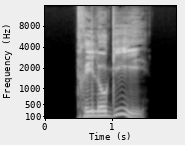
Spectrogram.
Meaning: trilogy
- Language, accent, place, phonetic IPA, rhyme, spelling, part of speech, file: German, Germany, Berlin, [tʁiloˈɡiː], -iː, Trilogie, noun, De-Trilogie.ogg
